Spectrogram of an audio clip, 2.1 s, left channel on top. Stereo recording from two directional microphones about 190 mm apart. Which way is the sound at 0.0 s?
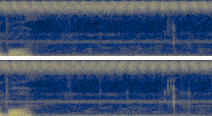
25° right (ahead or behind).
